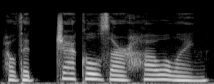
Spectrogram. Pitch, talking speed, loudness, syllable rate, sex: 210 Hz, 140 wpm, -15 LUFS, 4.3 syllables/s, female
